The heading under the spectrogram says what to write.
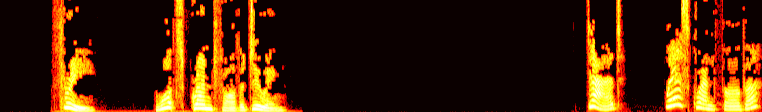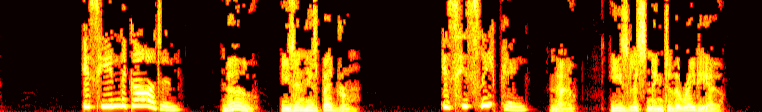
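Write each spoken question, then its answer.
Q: What's Grandfather doing?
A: listening to the radio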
